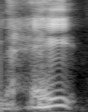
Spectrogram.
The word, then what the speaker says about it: Haight: So Richard, R-I-C-H-A-R-D, the letter L, Richard L, and then hate is spelled H-A-I-G-H-T.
